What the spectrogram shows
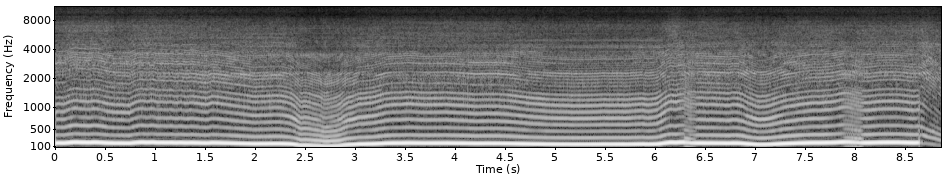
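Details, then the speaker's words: Stihl MS 461 chainsaw with Westcoast Saws kit (dogs, bark box, Maxflow air filter), limiters removed, carb tuned rich: steady high buzz that bogs and recovers cutting, burbly uneven four-stroking off load; could be leaned to run zippier. "right now we're looking for a little bit of that four stroke noise and it's kind of a little bit of a rumble noise and we don't want it to actually just totally scream unless we're in the"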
